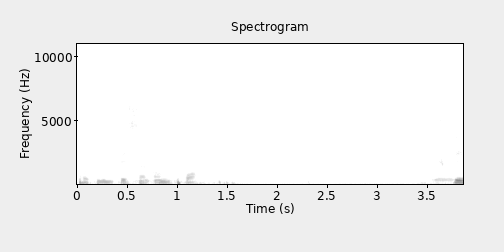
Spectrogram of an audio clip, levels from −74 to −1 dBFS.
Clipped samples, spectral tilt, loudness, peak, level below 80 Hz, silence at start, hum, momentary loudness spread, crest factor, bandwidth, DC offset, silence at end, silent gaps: under 0.1%; -7.5 dB/octave; -60 LUFS; -36 dBFS; -70 dBFS; 0 s; none; 6 LU; 22 dB; 6.2 kHz; under 0.1%; 0 s; none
